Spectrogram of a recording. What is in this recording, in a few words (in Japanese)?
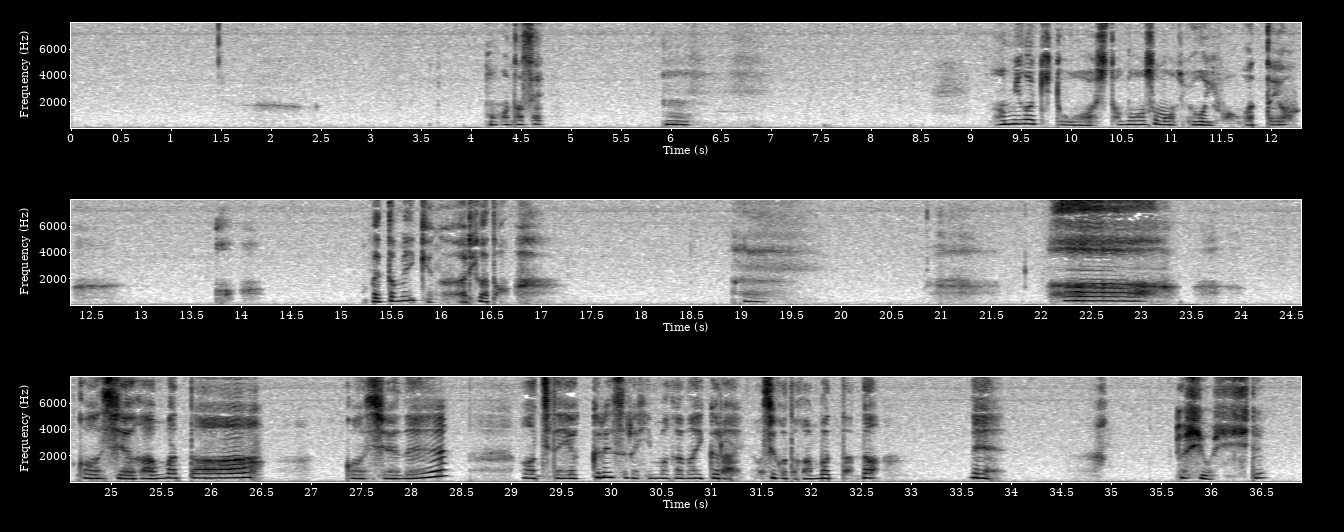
添い寝; 疲労とストレスが溜まった年下彼女のために元気チャージの添い寝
